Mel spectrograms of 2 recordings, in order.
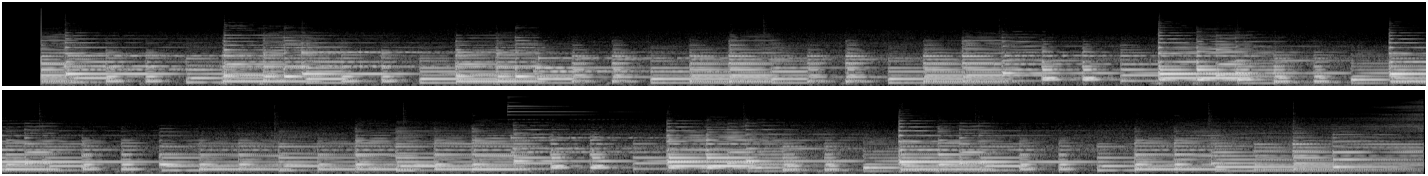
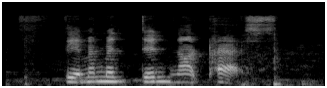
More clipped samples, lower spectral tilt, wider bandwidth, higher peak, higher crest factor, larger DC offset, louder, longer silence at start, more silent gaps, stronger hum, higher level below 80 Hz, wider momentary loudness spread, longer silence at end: neither; first, -7.5 dB/octave vs -4 dB/octave; about the same, 10.5 kHz vs 11.5 kHz; first, 0 dBFS vs -8 dBFS; about the same, 16 dB vs 18 dB; neither; first, -16 LUFS vs -25 LUFS; first, 0.4 s vs 0.2 s; neither; neither; about the same, -54 dBFS vs -52 dBFS; about the same, 8 LU vs 9 LU; second, 0 s vs 0.2 s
